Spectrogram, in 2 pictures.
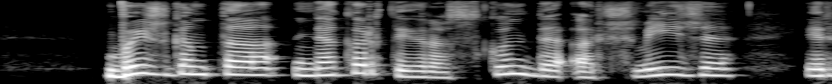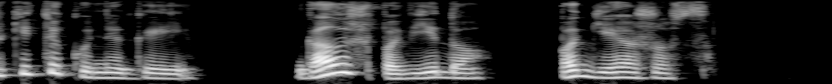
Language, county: Lithuanian, Klaipėda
